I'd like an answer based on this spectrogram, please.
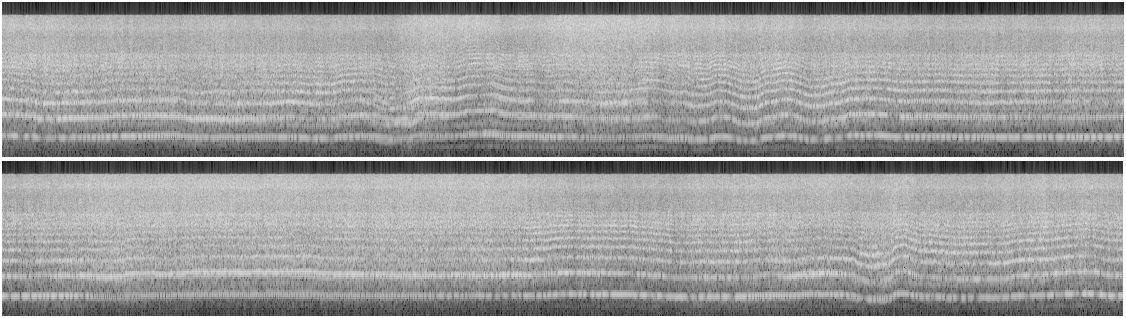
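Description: FPV racing quadcopter's brushless motors and propellers whining, heard close up from on board. The pitch wobbles rapidly up and down several times as the throttle changes, about a third of the way in and again near the end, and holds steadier in between.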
